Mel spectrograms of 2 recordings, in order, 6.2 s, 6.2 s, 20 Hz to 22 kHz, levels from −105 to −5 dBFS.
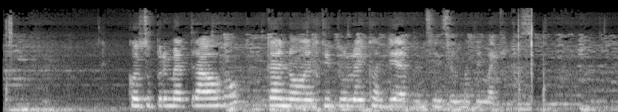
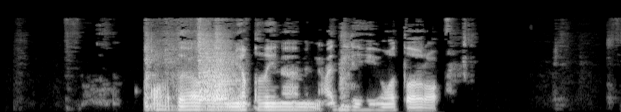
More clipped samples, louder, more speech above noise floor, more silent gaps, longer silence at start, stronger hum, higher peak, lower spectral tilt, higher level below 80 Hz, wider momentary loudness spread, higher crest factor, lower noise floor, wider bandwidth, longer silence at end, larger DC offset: neither; about the same, -19 LUFS vs -17 LUFS; second, 25 dB vs over 74 dB; neither; second, 0.05 s vs 1.45 s; neither; about the same, -2 dBFS vs 0 dBFS; about the same, -5 dB/octave vs -5.5 dB/octave; first, -44 dBFS vs -60 dBFS; first, 16 LU vs 12 LU; about the same, 18 dB vs 18 dB; second, -44 dBFS vs under -90 dBFS; first, 16 kHz vs 11.5 kHz; second, 0 s vs 1.7 s; neither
